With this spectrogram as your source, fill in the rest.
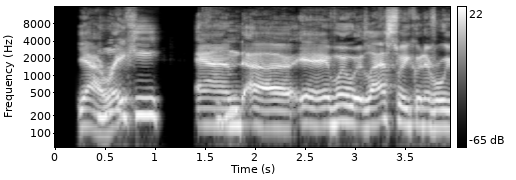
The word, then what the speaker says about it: Reiki: Reiki? Yeah, Reiki.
